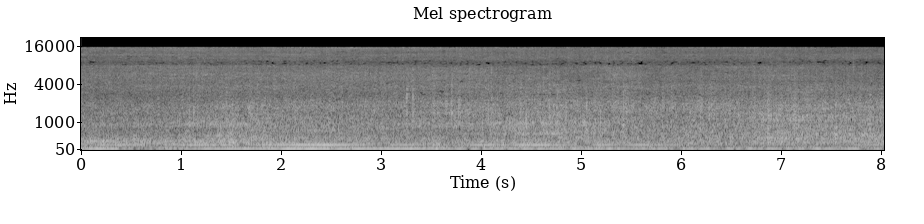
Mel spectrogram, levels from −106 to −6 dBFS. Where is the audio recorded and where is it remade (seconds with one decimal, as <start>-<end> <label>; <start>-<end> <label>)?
0.0-0.4 recorded; 0.4-1.1 remade; 1.1-8.0 recorded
